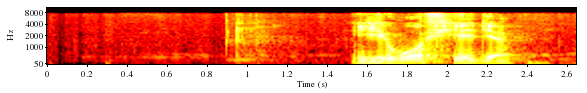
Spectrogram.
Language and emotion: Russian, neutral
